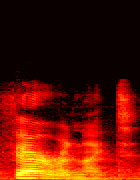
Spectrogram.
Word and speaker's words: Fahrenheit: have to say height it's fahrenheit sounds more like night like day and night fahrenheit fahrenheit okay and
